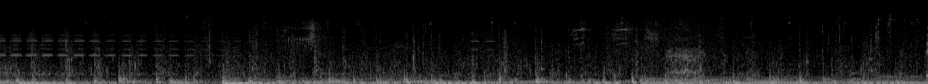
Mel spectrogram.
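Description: Horses walk steadily in the Red Dead Redemption 2 video game, their hooves clip-clopping in a continuous, close rhythm alongside creaking tack and low rumbling ambience throughout.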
